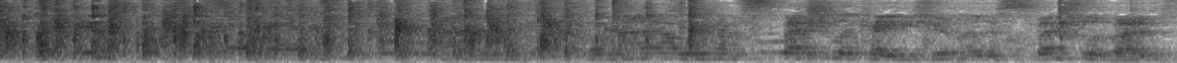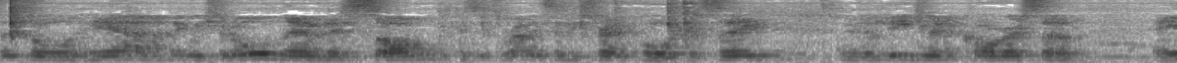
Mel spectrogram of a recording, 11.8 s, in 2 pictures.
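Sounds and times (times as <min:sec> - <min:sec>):
audience applause: 0:00.0 - 0:04.0
speech: 0:04.2 - 0:11.7.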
